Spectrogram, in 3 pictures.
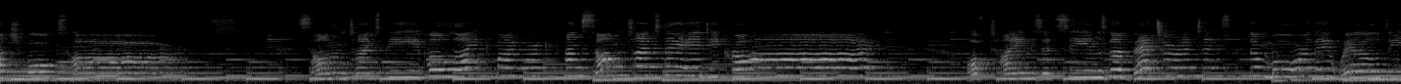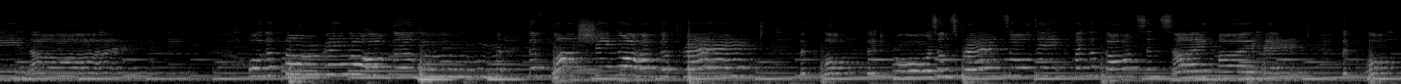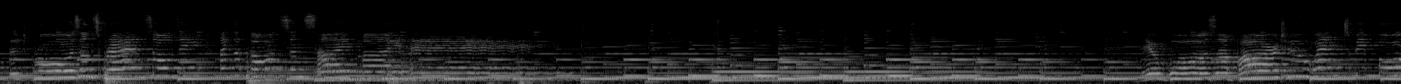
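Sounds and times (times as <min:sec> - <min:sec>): woman singing folk song: 0:00.0 - 0:42.0
harp plucked: 0:02.7 - 0:38.8
frame drum beat: 0:18.2 - 0:32.4.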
